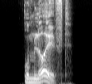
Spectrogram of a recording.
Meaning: third-person singular present of umlaufen
- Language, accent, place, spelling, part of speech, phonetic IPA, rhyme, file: German, Germany, Berlin, umläuft, verb, [ˌʊmˈlɔɪ̯ft], -ɔɪ̯ft, De-umläuft.ogg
